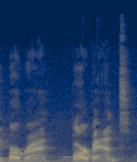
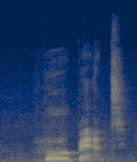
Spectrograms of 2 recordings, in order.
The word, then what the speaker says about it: Brabant: I could just say Barbant. I've seen some people spell it Barbant, but it's Brabant.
